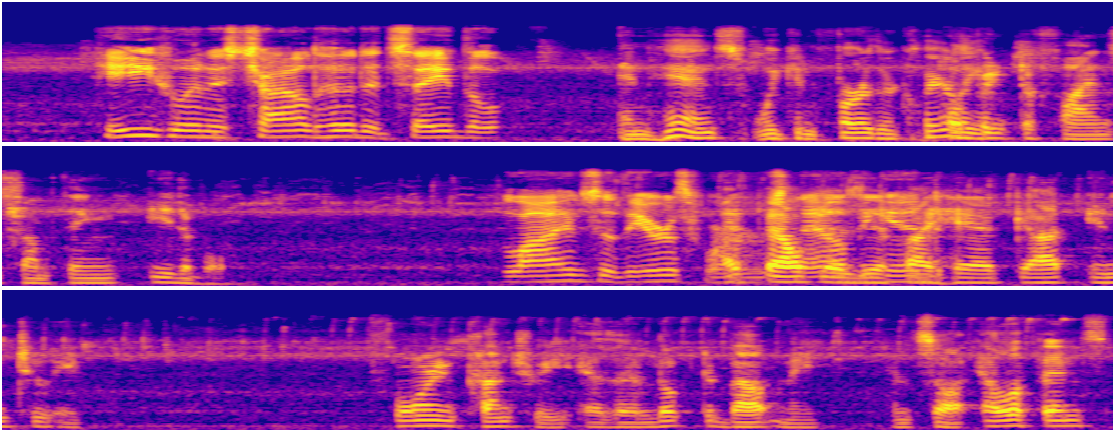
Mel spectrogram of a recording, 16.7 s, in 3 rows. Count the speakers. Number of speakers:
three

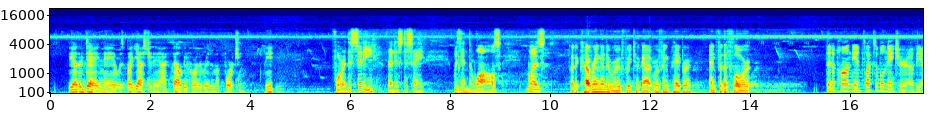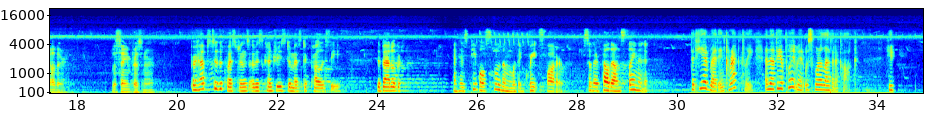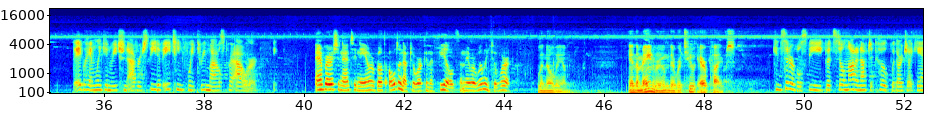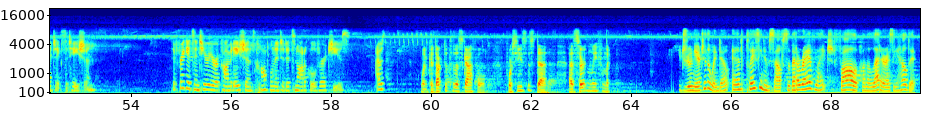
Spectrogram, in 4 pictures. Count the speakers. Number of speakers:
nine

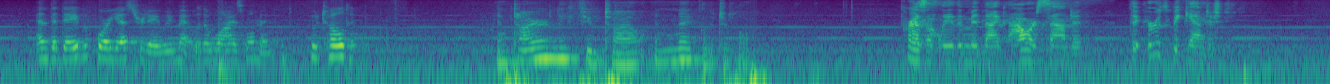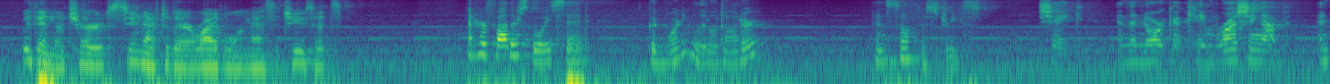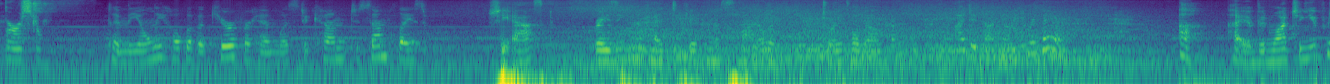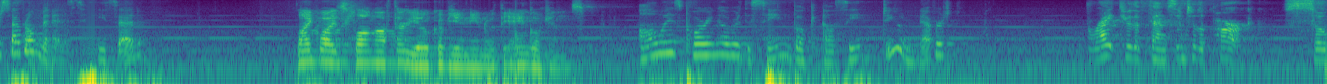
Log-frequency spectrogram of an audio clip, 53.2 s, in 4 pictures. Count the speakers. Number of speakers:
five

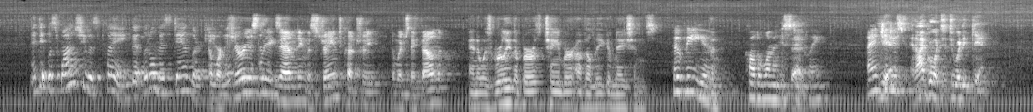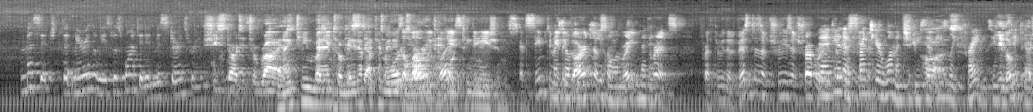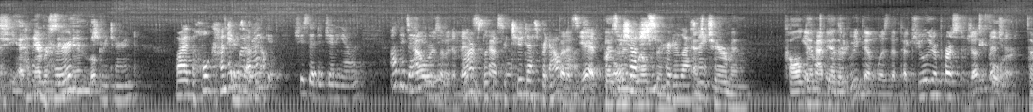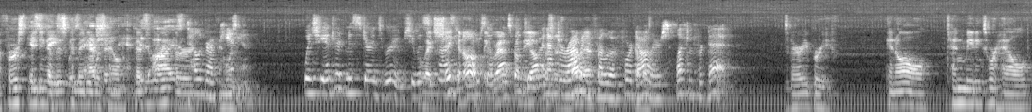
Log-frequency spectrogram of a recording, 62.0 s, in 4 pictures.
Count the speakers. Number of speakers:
five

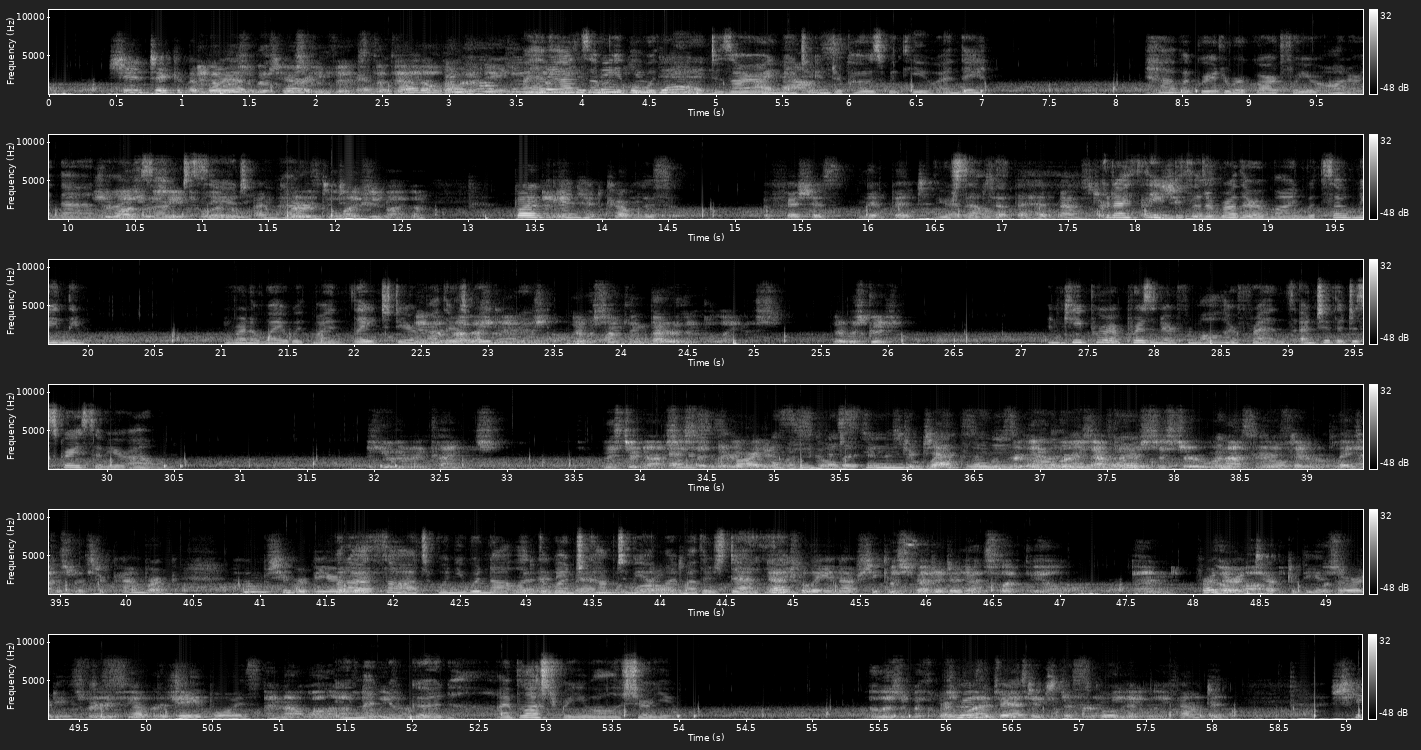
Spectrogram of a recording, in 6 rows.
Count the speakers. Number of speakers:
four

